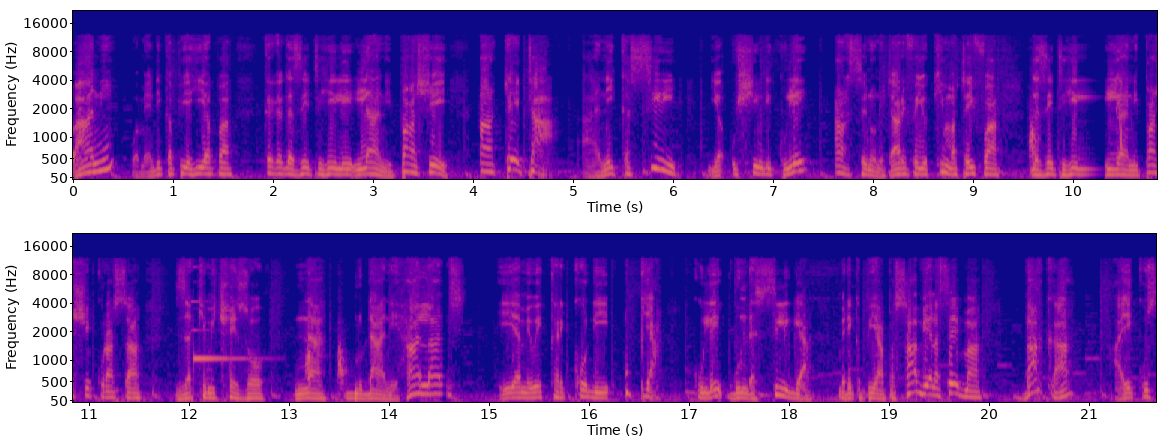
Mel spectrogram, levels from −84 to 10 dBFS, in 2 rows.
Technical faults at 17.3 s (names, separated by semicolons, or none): short concealed packet loss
